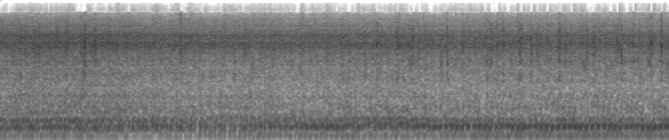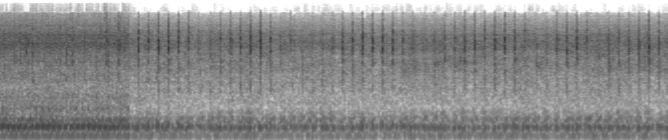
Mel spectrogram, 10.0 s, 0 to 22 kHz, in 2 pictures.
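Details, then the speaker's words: 1979 Kawasaki KZ650 four-cylinder bobber, first start with a new tank: uneven hunting, lumpy beat with wavering pitch; a torn carb boot let the number four carb leak vacuum and upset carb sync. Boot replaced, then synced; vacuum leak. "ended up one of the carb boots had a rip in it so we changed that really quick we're having a problem sink in the carbs because that number four carb was was leaking vacuum"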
